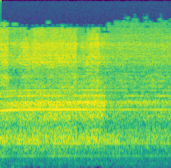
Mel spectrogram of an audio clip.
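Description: Steady, loud whoosh of a hair dryer blowing on watercolor paint, running continuously at close range, with a slight drop in intensity partway through and no voices.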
